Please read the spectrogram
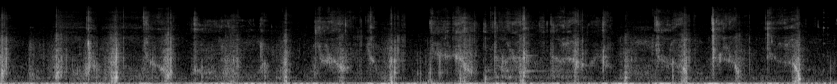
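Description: Crunching bites into a block of packed crushed ice soaked in purple liquid, with chewing between them. The crunches are many, crisp and irregular.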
